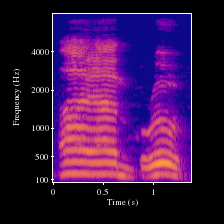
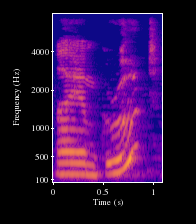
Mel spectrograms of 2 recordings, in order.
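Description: First: Slow, drawn-out Groot, falling at the end; Groot impression. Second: Questioning Groot, rising sharply on the last word; Groot impression. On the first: Assistant doing another requested impression, slow declarative Groot. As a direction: state it slowly as Groot. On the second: Assistant doing another requested impression, questioning Groot voice. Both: Shown as a demonstration. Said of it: "Do another impression".

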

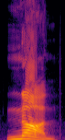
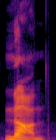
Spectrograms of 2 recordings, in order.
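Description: First: None, hammered much louder; emphatic repeat. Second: Said in the usual way. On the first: Real, not acted. Fan repeats that Kane scored None, loud and emphatic. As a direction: slam the word None down.

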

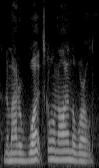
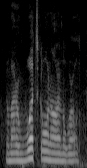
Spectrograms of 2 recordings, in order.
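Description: The two takes are said the same way.

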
